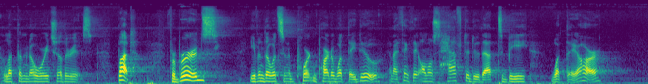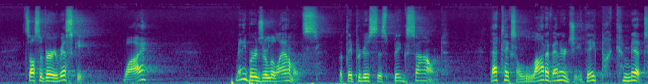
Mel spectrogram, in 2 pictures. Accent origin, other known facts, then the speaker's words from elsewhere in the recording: Midwest, United States; I grew up in the Midwest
